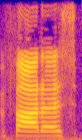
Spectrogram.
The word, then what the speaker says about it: Fara: We call it Fara's Trip to Fay-ra, and it's spelled obviously the same way, Fara and Fara, or Fay-ra and Fara, but we really want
